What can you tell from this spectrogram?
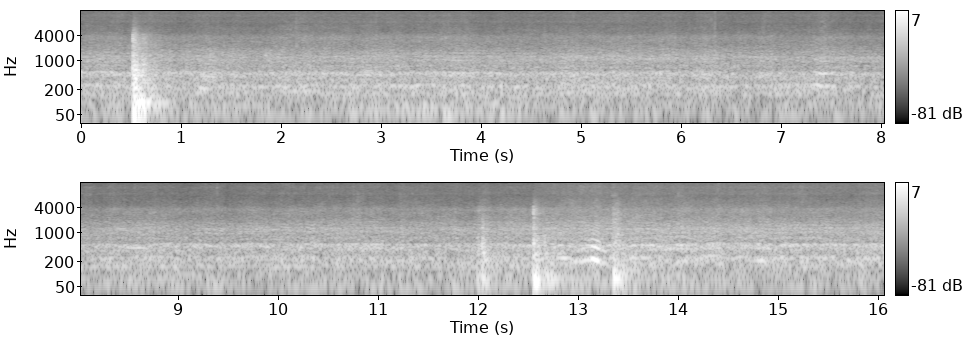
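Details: Bees in a small wildlife garden behind an end terrace house in Crookes, with a pond and bird boxes: a steady, low droning hum with even overtones throughout, broken by a sharp click near the start and a few soft knocks toward the end.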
